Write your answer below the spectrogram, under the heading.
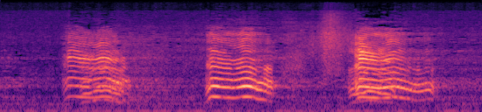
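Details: Yellow-legged Gull seen from a balcony in suburban Barcelona, giving three loud, nasal, drawn-out calls, each about half a second long and arched in pitch, spaced roughly a second apart.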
